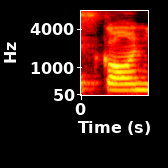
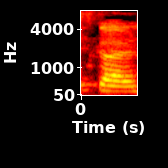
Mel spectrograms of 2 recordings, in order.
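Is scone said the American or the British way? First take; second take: British; American. First: Scone is said with a British pronunciation. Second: Scone is said with an American pronunciation. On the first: "I say scone" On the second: "you say scone"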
